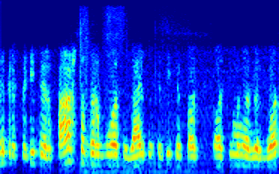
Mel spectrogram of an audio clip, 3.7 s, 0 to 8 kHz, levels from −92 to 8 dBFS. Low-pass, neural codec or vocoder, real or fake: 7.2 kHz; codec, 16 kHz, 6 kbps, DAC; fake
